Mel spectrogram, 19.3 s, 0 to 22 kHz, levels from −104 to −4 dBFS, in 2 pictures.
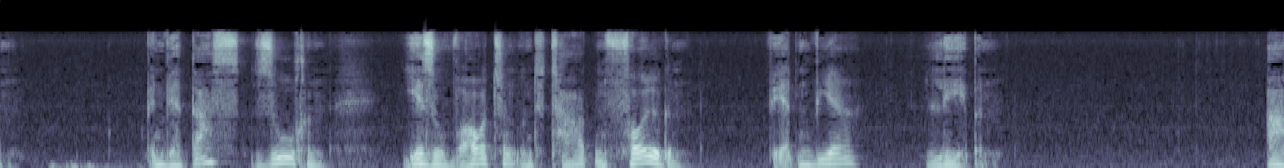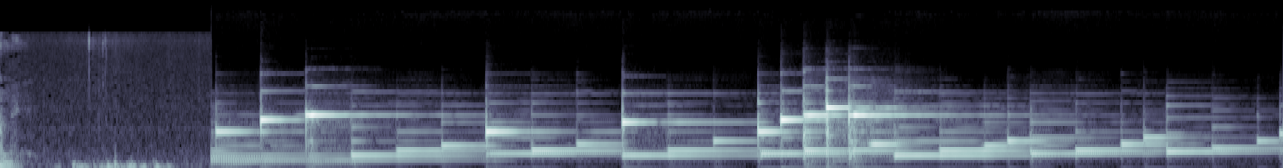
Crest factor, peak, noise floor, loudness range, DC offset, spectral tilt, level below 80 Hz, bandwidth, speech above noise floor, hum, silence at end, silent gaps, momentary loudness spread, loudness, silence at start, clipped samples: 24 dB; 0 dBFS; -62 dBFS; 16 LU; under 0.1%; -4 dB/octave; -52 dBFS; 10.5 kHz; 36 dB; none; 0 s; none; 17 LU; -23 LUFS; 0 s; under 0.1%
